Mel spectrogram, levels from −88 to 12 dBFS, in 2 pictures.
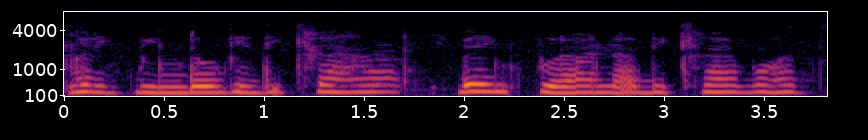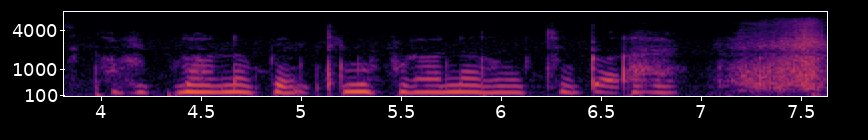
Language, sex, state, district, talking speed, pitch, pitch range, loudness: Hindi, female, Bihar, Araria, 165 wpm, 230 Hz, 215-235 Hz, -29 LUFS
